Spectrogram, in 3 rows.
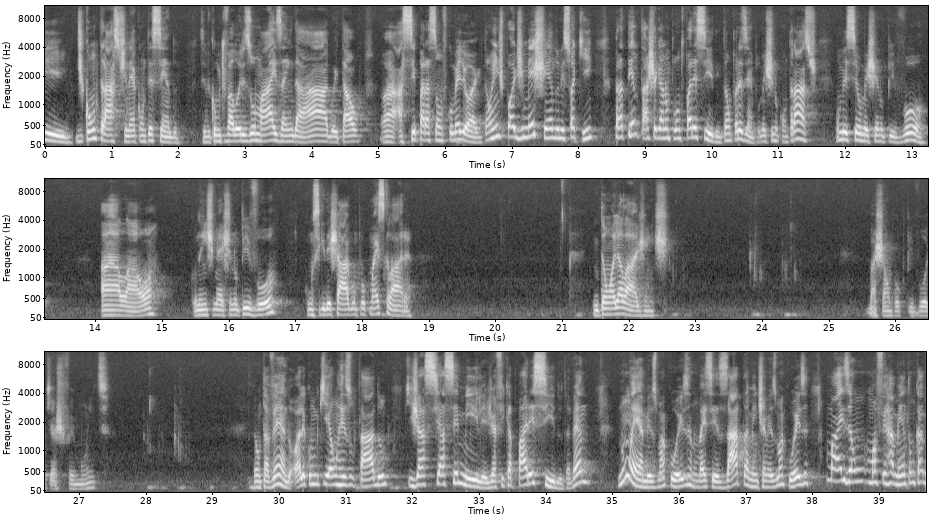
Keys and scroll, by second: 22.1 ctrl+d, 23.9 ctrl+d, 28.1 ctrl+d, 31.2 ctrl+d, 31.8 ctrl+d, 33.0 ctrl+d.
